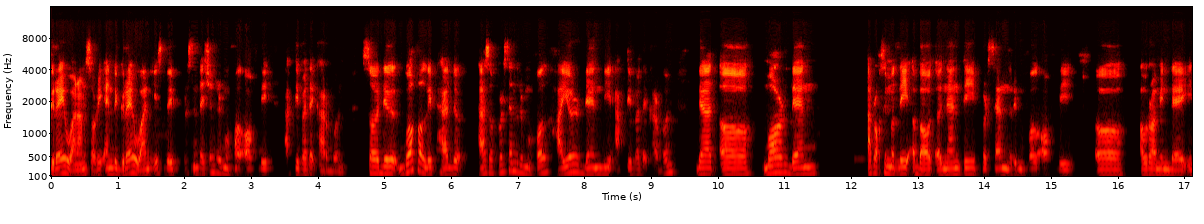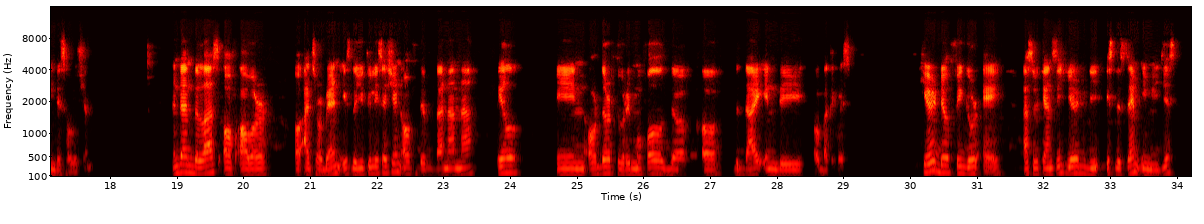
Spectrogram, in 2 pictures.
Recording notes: zoom meeting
